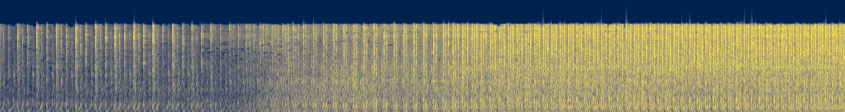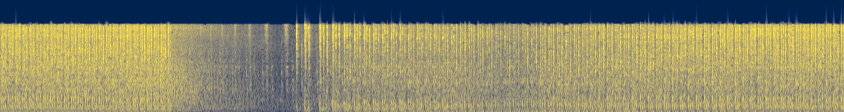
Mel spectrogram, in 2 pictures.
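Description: A car engine runs with a steady, throbbing rumble.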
